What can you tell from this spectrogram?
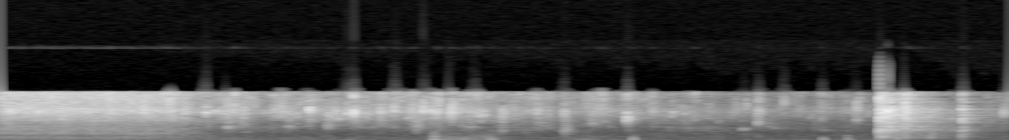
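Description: Water spray hissing against a metal gas grill, cutting off about a second in. Then water dripping off the grill with scattered small clicks, and a short, loud burst of noise near the end.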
